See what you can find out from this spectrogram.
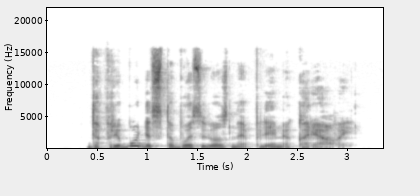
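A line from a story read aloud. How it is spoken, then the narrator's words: Whispered. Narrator (Russian): прошептала она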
